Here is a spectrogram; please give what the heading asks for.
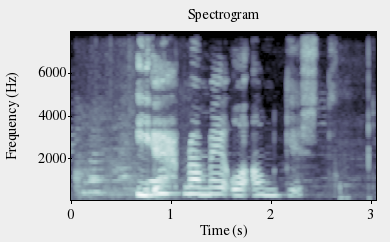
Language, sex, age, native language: Icelandic, female, 10, Icelandic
